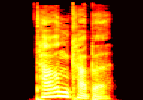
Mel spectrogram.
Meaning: cloak of invisibility
- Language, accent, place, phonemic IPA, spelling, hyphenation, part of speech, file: German, Germany, Berlin, /ˈtaʁnˌkapə/, Tarnkappe, Tarn‧kap‧pe, noun, De-Tarnkappe.ogg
